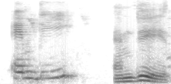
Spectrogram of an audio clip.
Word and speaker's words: MD: md md that's right so even though this is just the letter the letter m but if we sound the sound of the letter m is sort of like em you know so that's a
